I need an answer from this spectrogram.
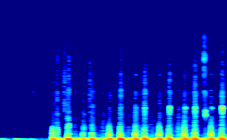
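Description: Hoofbeats of a stampeding herd pound in a fast, steady rhythm of many heavy thuds, loud and continuous after a brief quiet start with a few faint knocks.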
